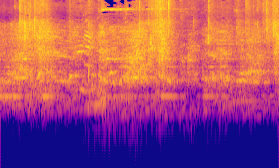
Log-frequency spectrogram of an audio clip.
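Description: A crowd of children chattering and shouting, with a song playing underneath.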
